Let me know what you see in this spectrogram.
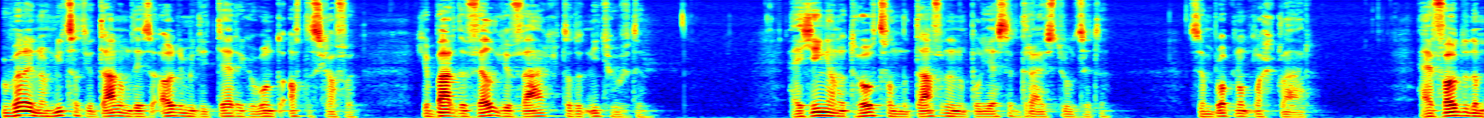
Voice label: Flamish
